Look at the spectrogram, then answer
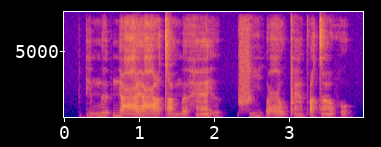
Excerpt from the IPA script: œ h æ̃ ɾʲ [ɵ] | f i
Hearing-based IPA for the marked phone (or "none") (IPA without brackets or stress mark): ɵ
